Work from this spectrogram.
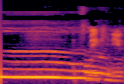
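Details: Alaskan Malamutes indoors howling at footage of their sled dog friends: a sustained, flat, pure howl held for about a second, breaking into a lower wavering tail.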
